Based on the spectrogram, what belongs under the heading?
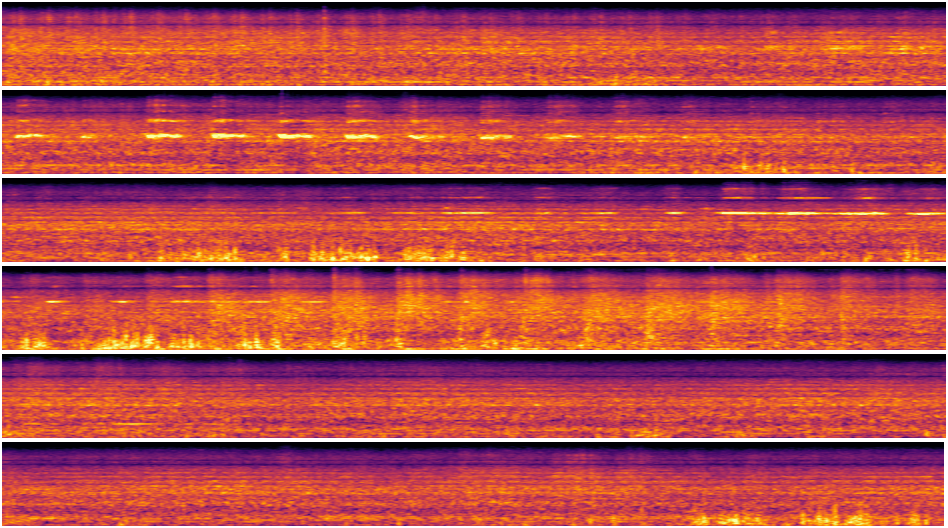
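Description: Loaded coal hopper cars of a freight train rolling past, a steady rumble with wheels clicking over rail joints. High-pitched wheel squeals rise twice, about five seconds in and again around twelve seconds in.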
